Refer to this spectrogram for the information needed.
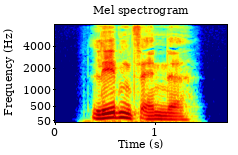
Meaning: end of (one's) life, death
- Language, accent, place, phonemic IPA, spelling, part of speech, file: German, Germany, Berlin, /ˈleːbəns.ɛndə/, Lebensende, noun, De-Lebensende.ogg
